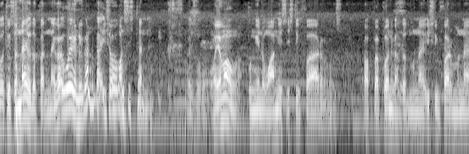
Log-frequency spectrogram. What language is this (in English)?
Indonesian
